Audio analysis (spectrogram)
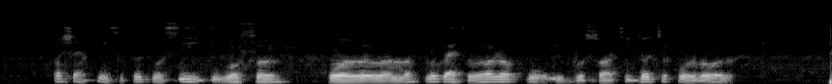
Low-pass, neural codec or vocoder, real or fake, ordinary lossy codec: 7.2 kHz; codec, 16 kHz, 2 kbps, FreqCodec, larger model; fake; AAC, 48 kbps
